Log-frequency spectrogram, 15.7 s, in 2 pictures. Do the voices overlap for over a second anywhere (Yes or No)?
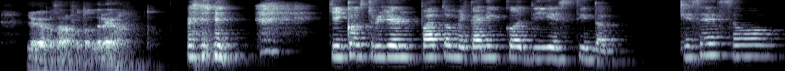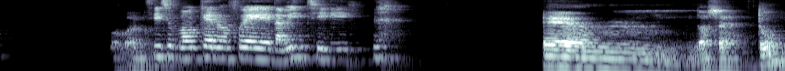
No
